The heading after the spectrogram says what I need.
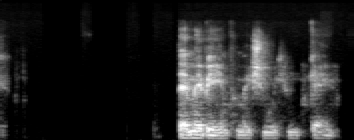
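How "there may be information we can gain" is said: very quiet, soft voice. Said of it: "I very quietly say".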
